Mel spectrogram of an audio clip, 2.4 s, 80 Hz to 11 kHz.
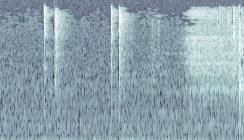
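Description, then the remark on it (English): A few soft, quick clicks of computer keyboard keys being pressed, including F12 to go to an event handler while writing code, coming in two small pairs against a faint, steady background hiss, with no one speaking. “I'm going to go to that new event handler using F12 on my keyboard.”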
